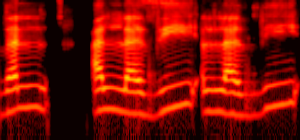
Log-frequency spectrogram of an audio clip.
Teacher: زال دانتوں کی جڑ اوپر کے دانتوں کے پہ زبان کا سرا لگتا ہے. زبان کا سرا لگتا ہے اوپر کے دو دانتوں کے سرے سے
